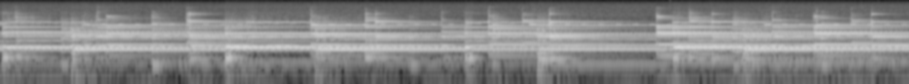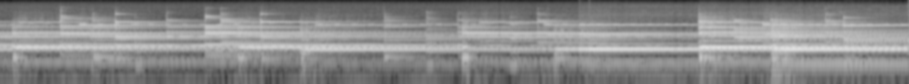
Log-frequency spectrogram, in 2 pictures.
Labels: Does this sound come from an animal?
no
